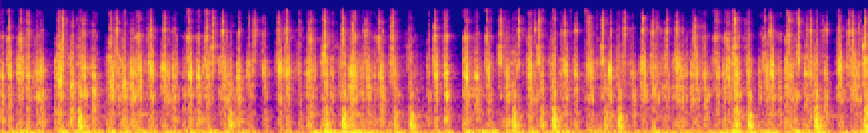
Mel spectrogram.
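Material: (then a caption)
Plastic. Fingertips type quickly on a backlit plastic mechanical keyboard with clicky green switches. A dense, steady stream of sharp, bright clicks and clacks sits over a faint low rumble, each keystroke dying away almost instantly.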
